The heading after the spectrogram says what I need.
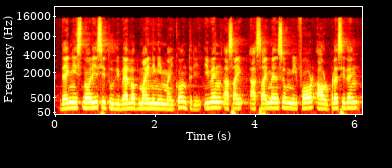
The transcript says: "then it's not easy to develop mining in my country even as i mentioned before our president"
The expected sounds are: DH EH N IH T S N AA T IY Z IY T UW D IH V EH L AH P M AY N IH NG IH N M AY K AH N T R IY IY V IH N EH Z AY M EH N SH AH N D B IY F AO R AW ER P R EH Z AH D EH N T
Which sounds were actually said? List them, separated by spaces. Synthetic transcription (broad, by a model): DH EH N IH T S N AA T IY S IY T UW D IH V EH L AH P M AY N IH NG IH N M AY K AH N T R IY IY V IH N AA S AY M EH N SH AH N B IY F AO R AW ER P R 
